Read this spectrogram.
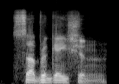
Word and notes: subrogation: British English

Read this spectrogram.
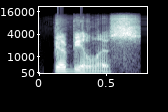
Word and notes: bibulous: American English

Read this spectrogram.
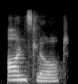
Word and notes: onslaught: Indian

